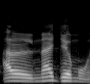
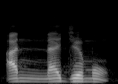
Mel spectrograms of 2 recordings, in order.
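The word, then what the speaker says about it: النجم: huruf setelahnya seperti sini najmun bukan dibaca alnajmu tapi annajmu annajmu asal penulisannya itu tidak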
